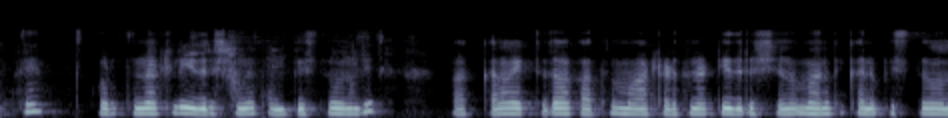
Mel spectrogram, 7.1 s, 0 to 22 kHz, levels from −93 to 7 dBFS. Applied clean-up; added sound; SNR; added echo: neural mask model DeepFilterNet 3.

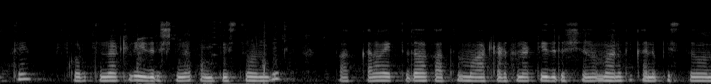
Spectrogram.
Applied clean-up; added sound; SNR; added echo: neural separator model SepFormer DNS4.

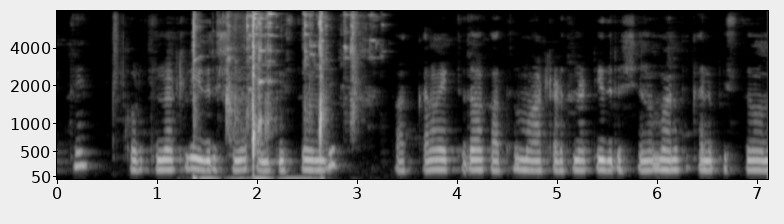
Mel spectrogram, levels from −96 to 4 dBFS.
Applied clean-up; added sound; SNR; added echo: classical method log-MMSE.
